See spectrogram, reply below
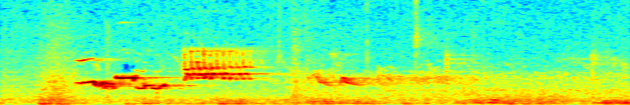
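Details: Male wood thrush song played back from a phone birding app; males sing to establish territory and attract a mate, often first thing in the morning. Clear fluting whistled phrases around the first two seconds, then fading, with faint room noise.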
